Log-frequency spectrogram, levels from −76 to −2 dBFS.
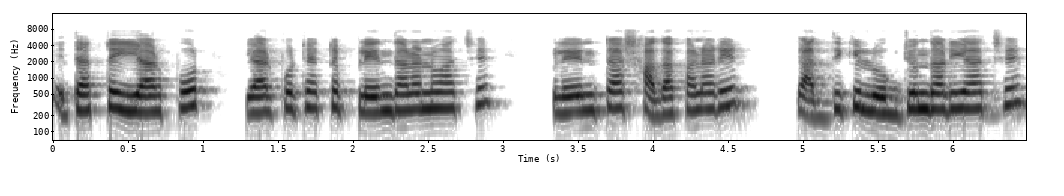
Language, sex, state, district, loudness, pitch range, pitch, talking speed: Bengali, female, West Bengal, North 24 Parganas, -16 LUFS, 250-290 Hz, 275 Hz, 175 wpm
